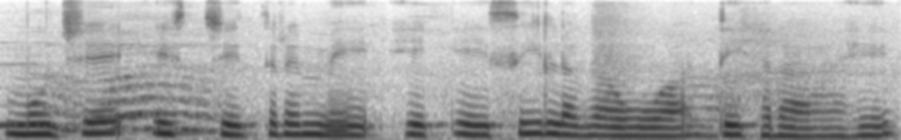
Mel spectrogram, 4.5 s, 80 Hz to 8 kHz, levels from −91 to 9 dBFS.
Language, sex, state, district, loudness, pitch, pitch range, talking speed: Hindi, female, Madhya Pradesh, Dhar, -16 LUFS, 200 Hz, 180-215 Hz, 145 wpm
